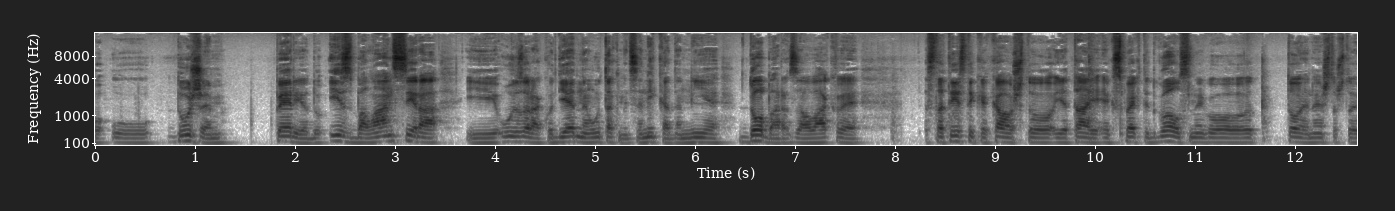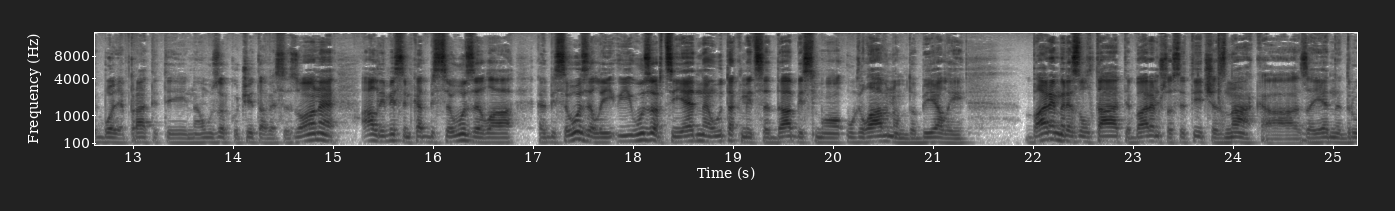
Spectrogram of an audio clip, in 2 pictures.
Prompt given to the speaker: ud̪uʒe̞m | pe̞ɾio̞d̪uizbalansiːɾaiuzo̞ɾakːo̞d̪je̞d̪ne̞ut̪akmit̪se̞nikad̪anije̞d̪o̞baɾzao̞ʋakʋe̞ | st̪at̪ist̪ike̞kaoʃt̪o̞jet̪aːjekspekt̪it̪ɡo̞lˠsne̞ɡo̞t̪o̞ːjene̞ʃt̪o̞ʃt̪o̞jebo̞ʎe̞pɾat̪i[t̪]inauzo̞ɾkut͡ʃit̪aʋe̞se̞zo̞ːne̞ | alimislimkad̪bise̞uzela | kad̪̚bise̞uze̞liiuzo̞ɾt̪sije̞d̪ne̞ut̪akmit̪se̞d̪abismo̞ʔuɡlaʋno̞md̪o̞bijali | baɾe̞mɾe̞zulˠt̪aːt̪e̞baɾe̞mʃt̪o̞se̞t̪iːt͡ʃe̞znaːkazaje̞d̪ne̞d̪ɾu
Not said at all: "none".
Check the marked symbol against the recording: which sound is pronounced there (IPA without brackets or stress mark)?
t̪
